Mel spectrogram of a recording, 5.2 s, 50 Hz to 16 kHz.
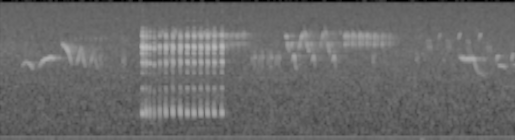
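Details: Band-bellied crake, a wild bird filmed north of Vladivostok around 18 June 2000, giving a rapid run of about ten evenly spaced harsh ringing notes, while other birds sing thin whistled phrases and a steady low hum runs throughout.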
